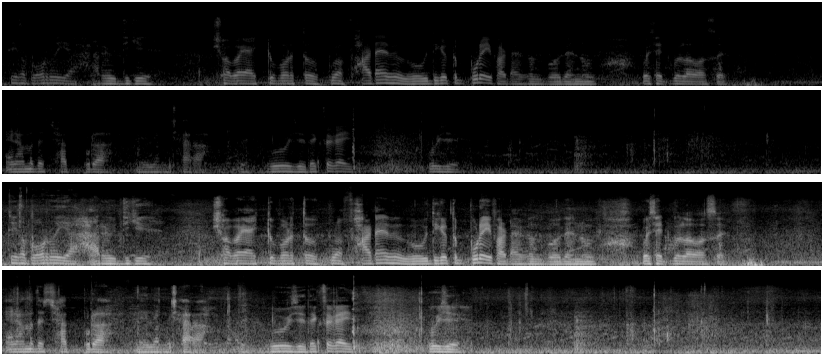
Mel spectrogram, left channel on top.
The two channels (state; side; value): quieter; left; 21.2 dB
